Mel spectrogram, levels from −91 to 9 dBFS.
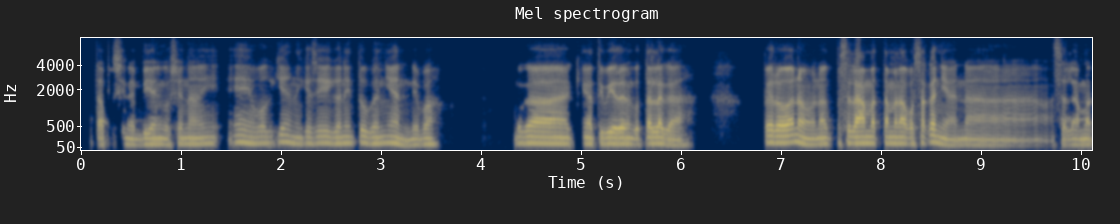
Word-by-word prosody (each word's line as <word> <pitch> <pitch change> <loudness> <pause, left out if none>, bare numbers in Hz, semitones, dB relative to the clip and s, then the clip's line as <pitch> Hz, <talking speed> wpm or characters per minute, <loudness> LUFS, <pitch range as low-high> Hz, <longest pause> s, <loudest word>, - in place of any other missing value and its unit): Tapos - - -5
sinabihan 105 0 -2
ko - - -4
siya 110 +4 -6
na, 110 0 -2 0.3
"Eh, 135 -2 -3
huwag 120 0 -5
yan 140 -4 -4
kasi 125 +1 -3
ganito, 125 +2 -3
ganyan", 120 -4 -2
'di 100 - -4
ba? 105 0 -4 0.7
Baga 120 -1 +3
kinatwiran 115 0 +2
ko - - -1
talaga, 100 -7 +1 0.7
pero 130 0 +6
ano, 120 -7 +2
nagpasalamat 120 +3 +3
naman 120 0 +1
ako 115 - 0
sa - - -2
kanya 105 -10 +1
na, 100 -1 -4 0.8
"Salamat 100 +1 -4
115 Hz, 155 wpm, -21 LUFS, 105-125 Hz, 0.8 s, pero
